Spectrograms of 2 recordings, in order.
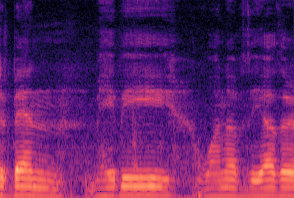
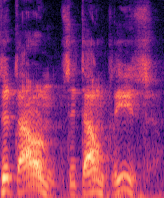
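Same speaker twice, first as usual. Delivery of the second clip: loud, high talking with a full mouth; 6 semitones higher, 8 dB louder than usual. Voicing a man eating spaghetti at the table, talking with mouth full. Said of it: "he's got a mouthful of spaghetti".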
